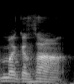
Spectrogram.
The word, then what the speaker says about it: magasin: Magazine, which is But then saying magazine just doesn't sound right because you don't normally pronounce the last letter, do you, of words in French?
